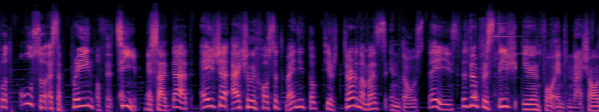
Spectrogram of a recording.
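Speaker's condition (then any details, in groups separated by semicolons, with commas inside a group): No condition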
